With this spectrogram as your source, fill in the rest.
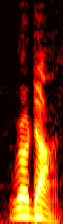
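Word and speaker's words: Rodón: how do you pronounce the name? Rodon. It's Rodon, not Rodon.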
